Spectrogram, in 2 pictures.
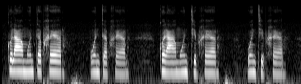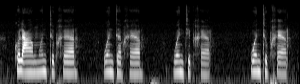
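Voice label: greeting celebration, Iraqi Arabic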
